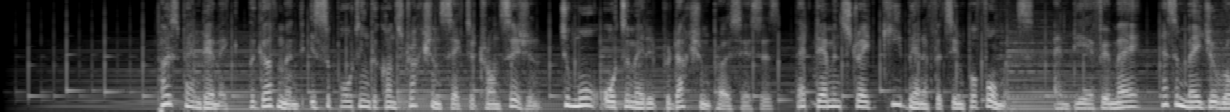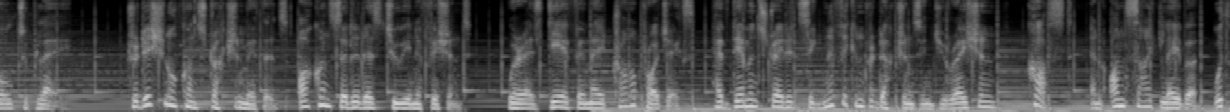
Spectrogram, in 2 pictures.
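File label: Corporate Video Male voice over; Adage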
